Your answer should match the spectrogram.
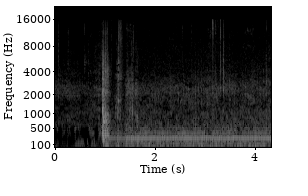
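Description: A single sharp click about a second in, then a faint steady low hum with a few small ticks from hands working at the bench.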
